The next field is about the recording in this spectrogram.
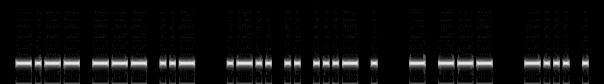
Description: Morse code, heard as a keyed tone, about 25 wpm, 1000 Hz. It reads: YOU LIVE TO BE
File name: qotdfiles / 25wpm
